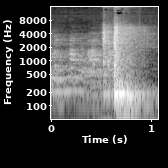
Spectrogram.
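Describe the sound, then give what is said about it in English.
A door shuts with a solid thud, preceded by a brief sharp click like a latch, over a low murmuring background. “Shut the door. Well, wait a minute. Let me fix the latch.”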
